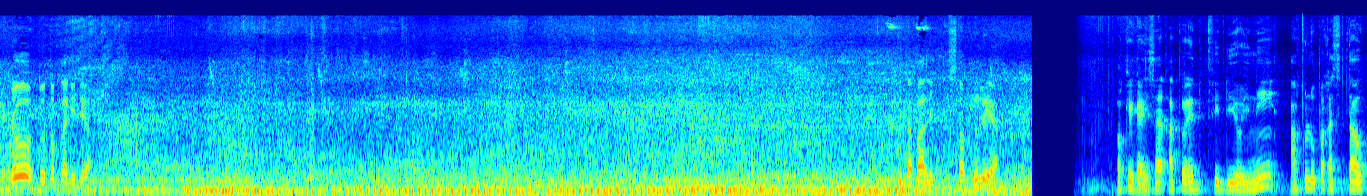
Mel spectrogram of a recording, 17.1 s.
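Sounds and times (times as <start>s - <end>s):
motorbike engine running: 2.4s - 10.9s.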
